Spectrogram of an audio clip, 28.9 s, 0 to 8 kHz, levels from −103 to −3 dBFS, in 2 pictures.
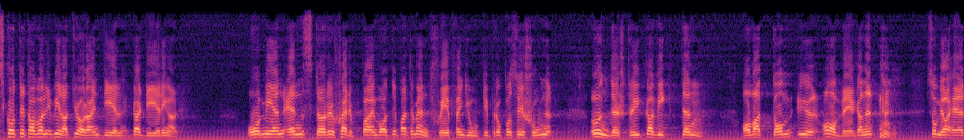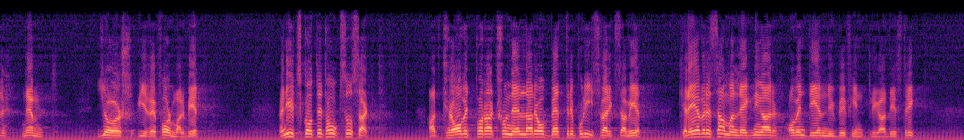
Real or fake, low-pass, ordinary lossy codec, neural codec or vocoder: fake; 7.2 kHz; none; autoencoder, 48 kHz, 128 numbers a frame, DAC-VAE, trained on Japanese speech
